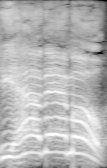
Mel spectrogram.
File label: status check, us; localized english; battlechatter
